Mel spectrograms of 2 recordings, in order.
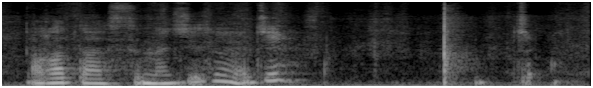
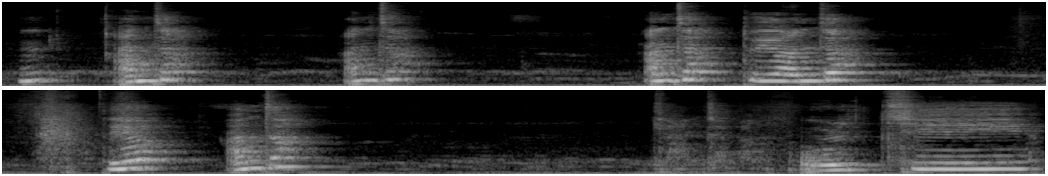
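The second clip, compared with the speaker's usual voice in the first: talking to a dog; 8 semitones higher, much faster than usual. Real, not acted. Commanding dog to sit.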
